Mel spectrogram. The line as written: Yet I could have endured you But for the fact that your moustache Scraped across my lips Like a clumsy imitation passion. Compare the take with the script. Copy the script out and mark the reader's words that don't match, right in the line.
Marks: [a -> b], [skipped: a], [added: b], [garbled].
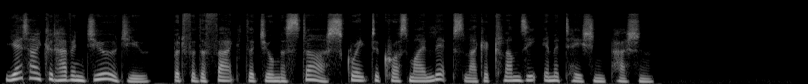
Yet I could have endured you But for the fact that your moustache Scraped across my lips Like a clumsy imitation passion.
